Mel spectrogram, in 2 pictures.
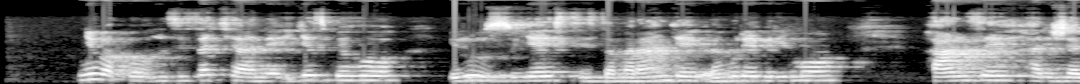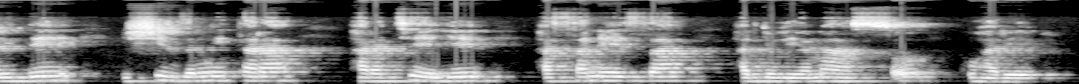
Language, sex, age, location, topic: Kinyarwanda, female, 36-49, Kigali, education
